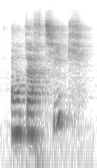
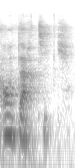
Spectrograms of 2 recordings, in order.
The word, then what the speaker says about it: Antarctique: Et c'est pareil pour l'océan Antarctique, parce que du coup, on entend le mot arctique dans Antarctique.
